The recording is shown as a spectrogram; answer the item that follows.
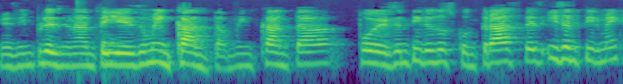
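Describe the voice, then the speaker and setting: A woman's voice with ordinary pitch variation. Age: 20s. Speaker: actress. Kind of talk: casual chat. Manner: talkative.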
